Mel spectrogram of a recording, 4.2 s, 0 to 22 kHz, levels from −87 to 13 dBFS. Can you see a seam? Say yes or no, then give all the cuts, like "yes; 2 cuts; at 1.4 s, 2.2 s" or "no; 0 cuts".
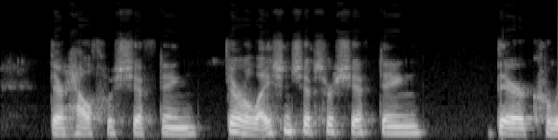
no; 0 cuts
